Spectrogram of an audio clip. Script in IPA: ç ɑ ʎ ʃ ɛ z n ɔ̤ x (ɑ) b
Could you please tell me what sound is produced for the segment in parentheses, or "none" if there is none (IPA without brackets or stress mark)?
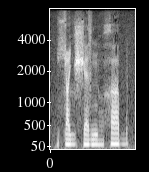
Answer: ʌ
